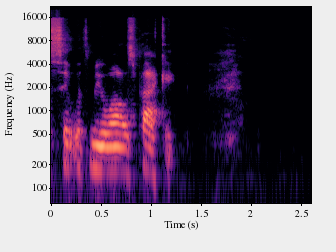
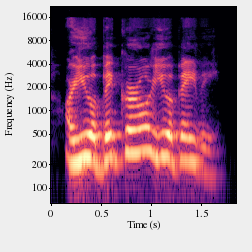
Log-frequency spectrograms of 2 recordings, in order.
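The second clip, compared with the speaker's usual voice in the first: put-on louder, scolding taunt at a child; taunting parent; 3 semitones higher, 8 dB louder than usual. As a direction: shame the child like a harsh parent. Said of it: "looks a lot like this".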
